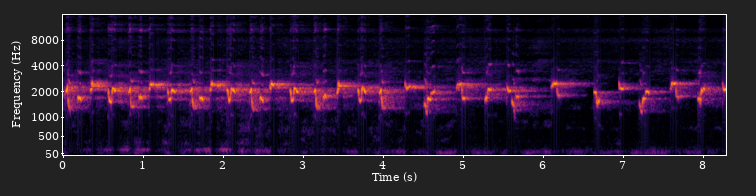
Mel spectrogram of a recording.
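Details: Yellow-vented bulbul giving a long fighting song meant to provoke other bulbuls into singing: a continuous run of bubbly, liquid warbled notes, each rising then dropping, about two per second for eight seconds.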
